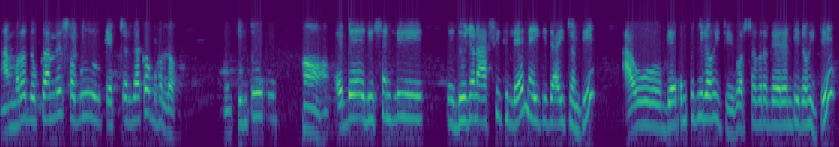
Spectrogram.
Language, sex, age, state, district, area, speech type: Odia, female, 45-60, Odisha, Koraput, urban, conversation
